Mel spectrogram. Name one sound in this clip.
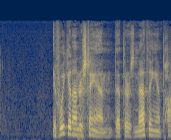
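A middle-aged man speaks with animation to an audience through a microphone.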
